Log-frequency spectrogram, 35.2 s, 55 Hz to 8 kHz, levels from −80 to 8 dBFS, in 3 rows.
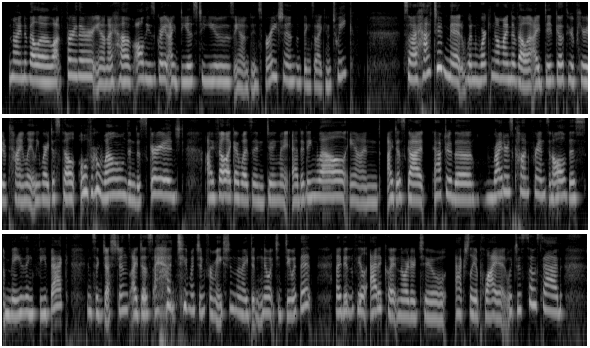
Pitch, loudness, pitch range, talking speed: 235 Hz, -29 LUFS, 215-260 Hz, 175 wpm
